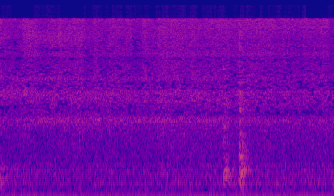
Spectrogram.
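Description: Garlic and chili paste hitting hot salted oil in a pan while cooking a prawn dish, giving a steady, close, bright sizzle and hiss that continues throughout with a brief flare of spattering near the end.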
